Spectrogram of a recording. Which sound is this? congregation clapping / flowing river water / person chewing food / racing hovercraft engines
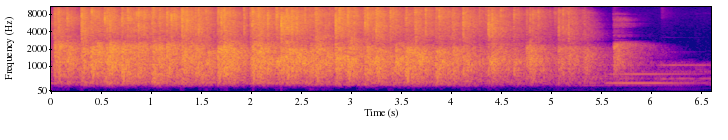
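congregation clapping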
